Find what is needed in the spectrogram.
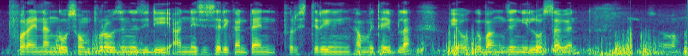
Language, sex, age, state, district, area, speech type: Bodo, male, 18-30, Assam, Udalguri, urban, spontaneous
